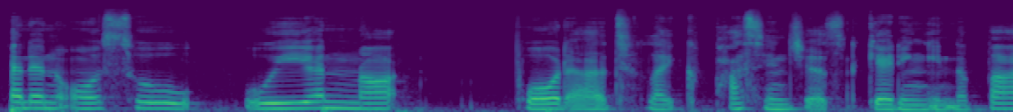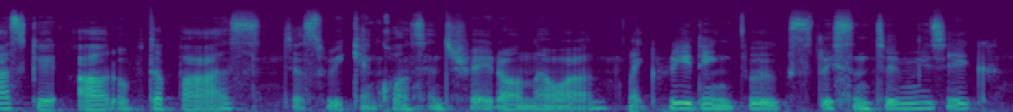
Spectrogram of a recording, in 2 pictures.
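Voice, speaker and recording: A young woman from Japan in a student discussion, speaking softly in simple phrases. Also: medium pitch, normal speed, gravelly. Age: young adult. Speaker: student panelist. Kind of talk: casual discussion.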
